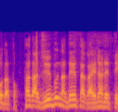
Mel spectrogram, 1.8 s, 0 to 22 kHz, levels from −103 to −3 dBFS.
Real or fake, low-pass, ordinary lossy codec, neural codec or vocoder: real; none; none; none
